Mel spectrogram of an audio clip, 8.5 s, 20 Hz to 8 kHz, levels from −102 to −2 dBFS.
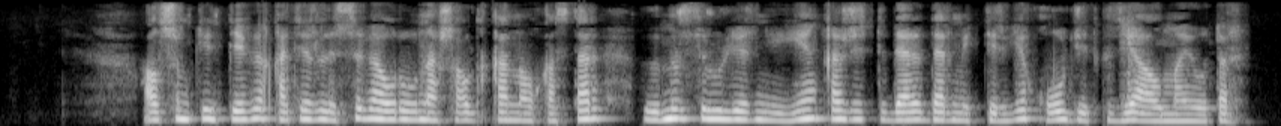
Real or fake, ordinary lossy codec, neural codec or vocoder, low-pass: real; AAC, 32 kbps; none; 7.2 kHz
